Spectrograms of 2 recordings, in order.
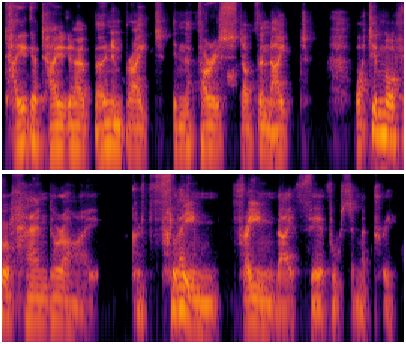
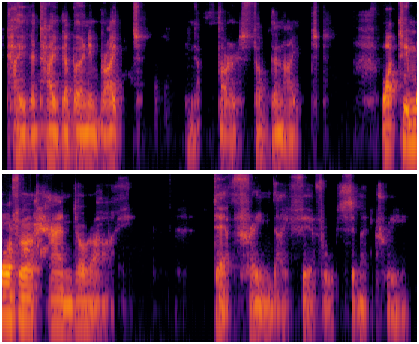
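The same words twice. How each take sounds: First: Measured dramatic verse, falling at the close; poem recitation. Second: Low, soft verse sinking towards a whisper; lower, quieter recital with lingering pauses; hushed poem recitation. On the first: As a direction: declaim the opening verse at full voice. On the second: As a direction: bring the closing verse down to a hush. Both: Acted.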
